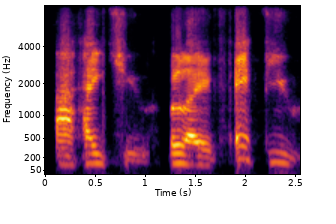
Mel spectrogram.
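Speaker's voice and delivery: imitated curt messages, low-pitched; low mock-curt delivery, each phrase set apart; short sentences. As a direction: mimic someone firing off two-word texts. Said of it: "short sentences".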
